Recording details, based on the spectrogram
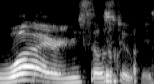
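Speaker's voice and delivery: acted speaking while laughing. Retelling own words while crashing: retelling laughing while scolding oneself. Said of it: "even while I'm doing it, I'm laughing".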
